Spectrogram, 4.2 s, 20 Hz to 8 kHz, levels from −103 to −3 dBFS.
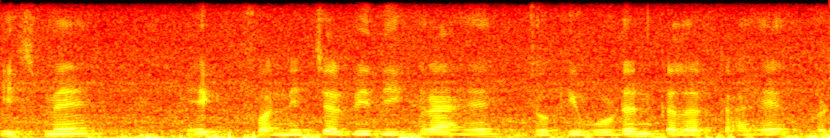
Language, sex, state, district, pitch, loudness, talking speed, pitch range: Hindi, male, Gujarat, Valsad, 130 Hz, -18 LUFS, 190 wpm, 125-135 Hz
